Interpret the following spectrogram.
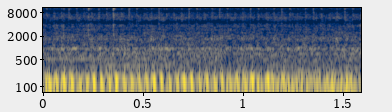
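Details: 2010 Chevrolet Cobalt 2.2 after repair: missing ground fixed at the starter relay and MAF sensor (P0102 cleared), bad cylinder 3 coil replaced. Even, steady low idle rumble with no skips, stumbles or misses; firing cleanly on all cylinders.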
